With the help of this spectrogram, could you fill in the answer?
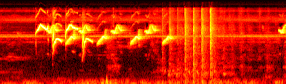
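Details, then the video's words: Cinereous tit lure song, used to stimulate grouped caged birds to sing quickly: a fast run of high, sharp, slurred chirps, then a burst of dry clicks and flutter, with a steady high tone throughout. "Pancingan gelatik batu untuk merangsang burung ombyokan cepat bunyi"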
